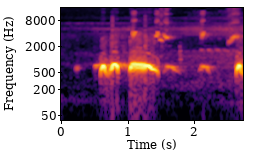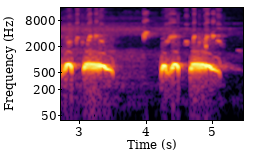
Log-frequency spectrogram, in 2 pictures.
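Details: Spotted dove used to lure others as a decoy, repeating three low phrases. Each is a bouncing double note, then a sustained falling coo, about every one and a half seconds, with light background twitters from other birds.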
